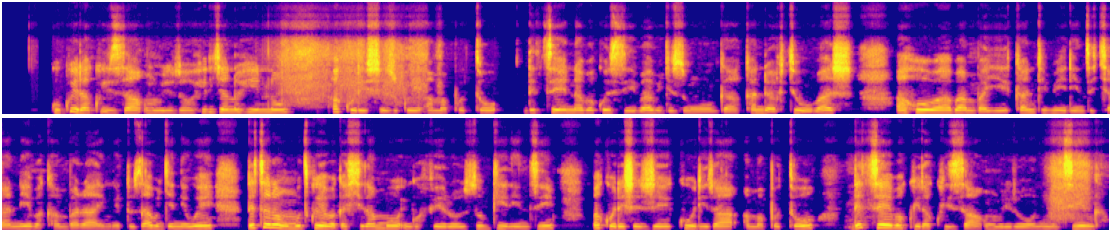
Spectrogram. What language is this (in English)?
Kinyarwanda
